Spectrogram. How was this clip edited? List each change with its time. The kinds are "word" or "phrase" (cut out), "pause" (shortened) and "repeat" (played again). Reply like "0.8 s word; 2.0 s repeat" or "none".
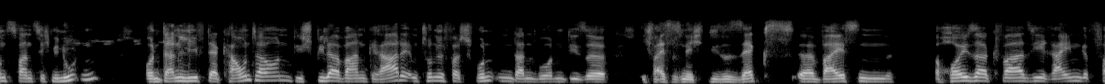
none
